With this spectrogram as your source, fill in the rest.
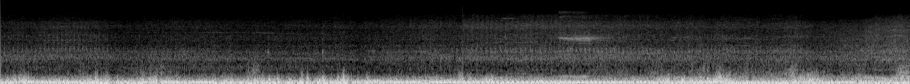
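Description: A KTM Duke 390 BS6 motorcycle engine rumbles steadily while riding, a loud continuous low thrum with wind and road noise, no talking.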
